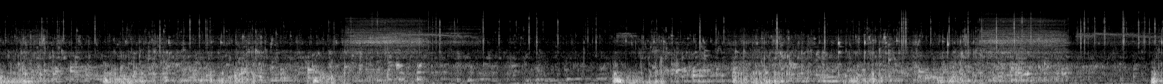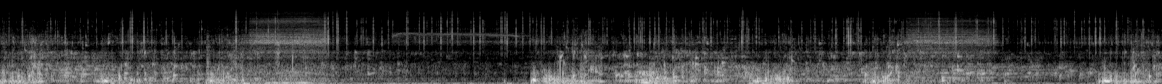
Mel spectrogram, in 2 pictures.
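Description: Scuba regulator breathing underwater: gurgling bursts of exhaled bubbles about every five and a half seconds, each gap broken by the short hiss of an inhalation through the regulator.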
